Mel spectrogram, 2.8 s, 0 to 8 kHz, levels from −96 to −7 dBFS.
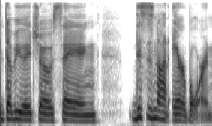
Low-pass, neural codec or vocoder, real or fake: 7.2 kHz; none; real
